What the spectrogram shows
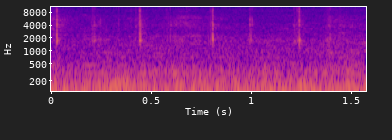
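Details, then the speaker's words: Electric power steering rack from a 2012 Toyota Passo KGC30, off the car, shaft rocked by hand: light crisp ticks about every 0.4 seconds from play in a worn rack bushing, amplified when driving; fix is replacing the bushing. "You see that little tiny play on the side of that part? That one can cause an amplified irritating noise."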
